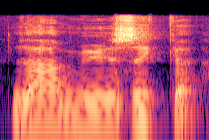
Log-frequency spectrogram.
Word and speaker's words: la musique: La musique, chúng ta cũng để ý S đứng giữa hai nguyên âm, phát âm là Z. La musique là âm nhạc.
